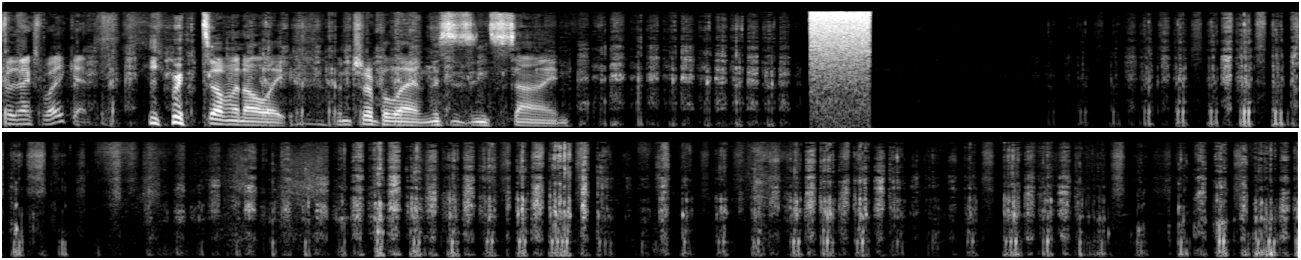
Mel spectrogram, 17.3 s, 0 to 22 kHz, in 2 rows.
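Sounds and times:
speech: 0.0s - 4.4s
overweight pug panting in a radio studio: 0.0s - 17.2s
burst of noise: 5.4s - 5.8s.

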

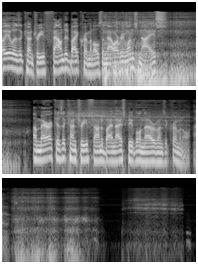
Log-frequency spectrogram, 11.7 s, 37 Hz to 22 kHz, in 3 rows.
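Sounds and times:
speech: 0.0s - 3.5s, 4.5s - 8.3s
person imitating snoring: 2.0s - 9.7s.

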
